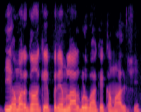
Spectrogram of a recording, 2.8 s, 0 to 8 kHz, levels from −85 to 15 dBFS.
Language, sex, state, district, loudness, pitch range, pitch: Maithili, male, Bihar, Madhepura, -16 LUFS, 165-200 Hz, 190 Hz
